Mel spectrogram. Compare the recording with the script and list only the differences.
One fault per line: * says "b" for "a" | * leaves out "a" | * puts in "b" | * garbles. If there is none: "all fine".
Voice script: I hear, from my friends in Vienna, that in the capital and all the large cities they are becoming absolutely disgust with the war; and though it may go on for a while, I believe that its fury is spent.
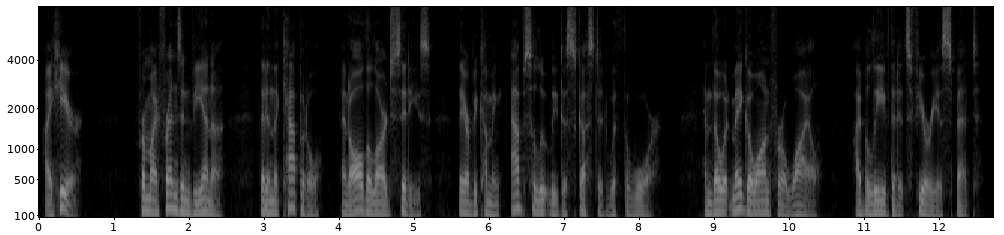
* says "disgusted" for "disgust"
